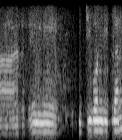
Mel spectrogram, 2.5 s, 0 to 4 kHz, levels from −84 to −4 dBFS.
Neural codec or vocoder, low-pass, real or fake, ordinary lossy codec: vocoder, 44.1 kHz, 128 mel bands every 256 samples, BigVGAN v2; 3.6 kHz; fake; none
